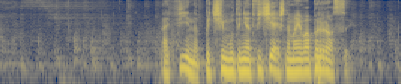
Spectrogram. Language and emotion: Russian, angry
